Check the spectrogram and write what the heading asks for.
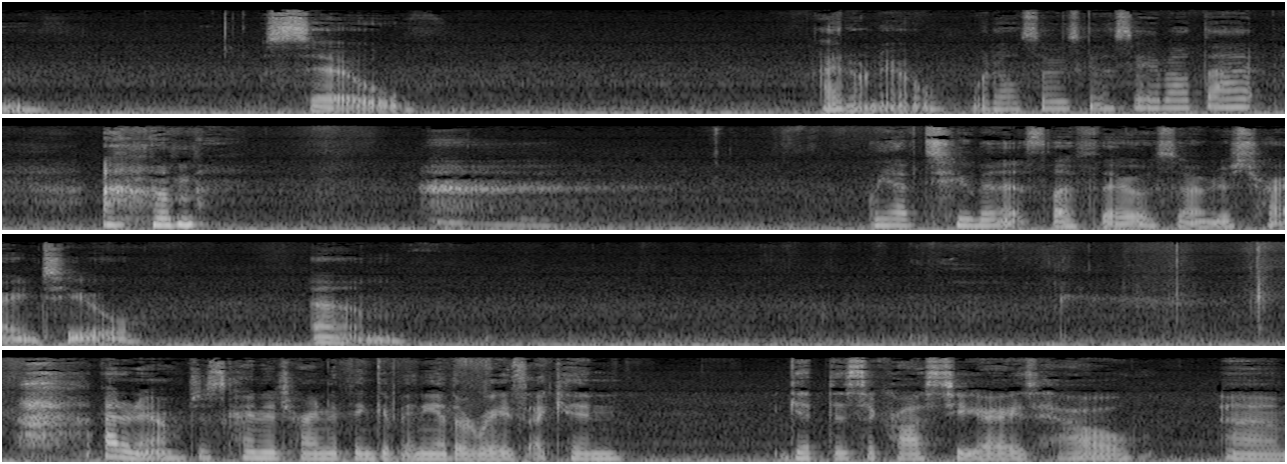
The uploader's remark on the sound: I’m not sure why I sound like I’m licking stamps lol.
